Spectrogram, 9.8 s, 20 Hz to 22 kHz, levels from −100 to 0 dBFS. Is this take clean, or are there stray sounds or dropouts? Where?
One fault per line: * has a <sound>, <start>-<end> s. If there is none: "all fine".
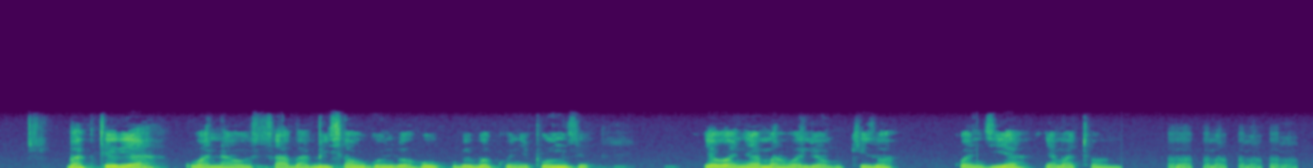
* has a laugh, 8.8-9.7 s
